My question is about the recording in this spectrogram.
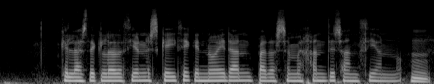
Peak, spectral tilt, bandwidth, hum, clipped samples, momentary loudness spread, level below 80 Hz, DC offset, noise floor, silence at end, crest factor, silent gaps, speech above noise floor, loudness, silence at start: -10 dBFS; -6.5 dB/octave; 12.5 kHz; none; under 0.1%; 4 LU; -46 dBFS; under 0.1%; -46 dBFS; 0 s; 16 dB; none; 21 dB; -26 LUFS; 0 s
